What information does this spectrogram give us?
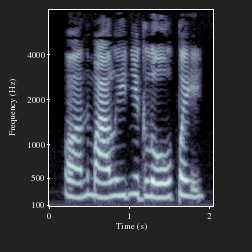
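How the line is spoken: Old man giggling. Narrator (Russian): хихикнул старик

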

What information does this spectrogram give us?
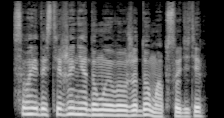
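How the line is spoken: Remark over loud laughter. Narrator (Russian): заметила Круанна, перекрывая дружный взрыв громкого хохота

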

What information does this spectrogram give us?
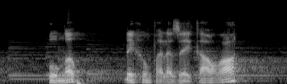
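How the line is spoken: Laughing loudly. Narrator (Vietnamese): Trang Hạo Nhiên đột nhiên cười lớn, nói

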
